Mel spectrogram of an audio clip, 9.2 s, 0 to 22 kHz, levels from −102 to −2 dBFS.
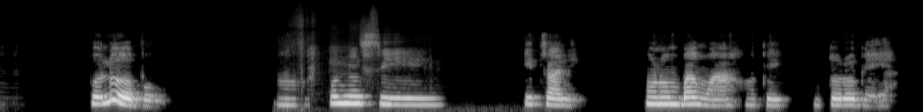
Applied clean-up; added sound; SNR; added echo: neural mask model DeepFilterNet 3.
